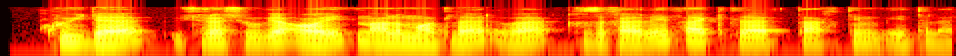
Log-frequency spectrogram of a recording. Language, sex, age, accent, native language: Uzbek, male, 19-29, Andijon, Uzbek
